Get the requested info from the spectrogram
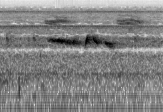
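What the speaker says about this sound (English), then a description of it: "Hearing the birds." A short, thin bird song rises faintly over a steady background hum, with a brief pair of high whistled phrases in the middle.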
